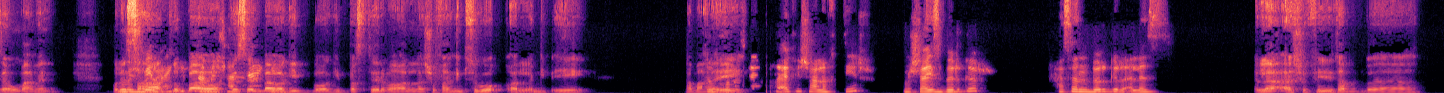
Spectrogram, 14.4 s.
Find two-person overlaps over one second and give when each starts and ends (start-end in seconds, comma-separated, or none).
1.2-2.9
